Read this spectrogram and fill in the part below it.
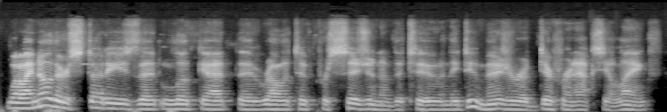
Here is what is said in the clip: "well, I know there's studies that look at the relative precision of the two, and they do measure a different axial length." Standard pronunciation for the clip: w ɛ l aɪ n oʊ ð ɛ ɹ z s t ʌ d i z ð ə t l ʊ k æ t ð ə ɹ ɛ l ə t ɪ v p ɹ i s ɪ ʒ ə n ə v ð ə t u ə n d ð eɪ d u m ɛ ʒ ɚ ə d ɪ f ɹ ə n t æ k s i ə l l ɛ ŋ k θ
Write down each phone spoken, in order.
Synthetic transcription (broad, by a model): w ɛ l aɪ n oʊ ð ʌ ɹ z s t ʌ d i z ð ə t l ʊ k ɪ t ð ə ɹ ɛ l ə t ɪ v p ɹ i s ɪ ʒ ə n ə v ð ə t u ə n ð eɪ d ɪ m ɛ ʒ ɚ ə d ɪ f ɹ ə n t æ k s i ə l l ɛ ŋ k θ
